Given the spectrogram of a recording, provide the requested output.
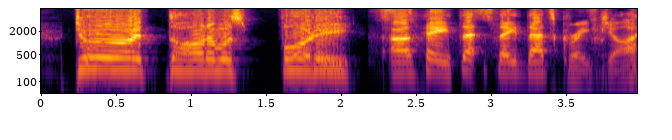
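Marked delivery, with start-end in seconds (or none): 0.2-2.1 booming, rough, high, creaky puppet voice, very loud. Joking that a puppet replaces the co-host, answering as it: puppet version of John. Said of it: "replace you with a puppet".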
